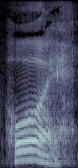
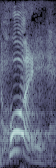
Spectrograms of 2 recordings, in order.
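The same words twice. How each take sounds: First: It is said quietly and slowly. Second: It is said quickly and loudly.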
